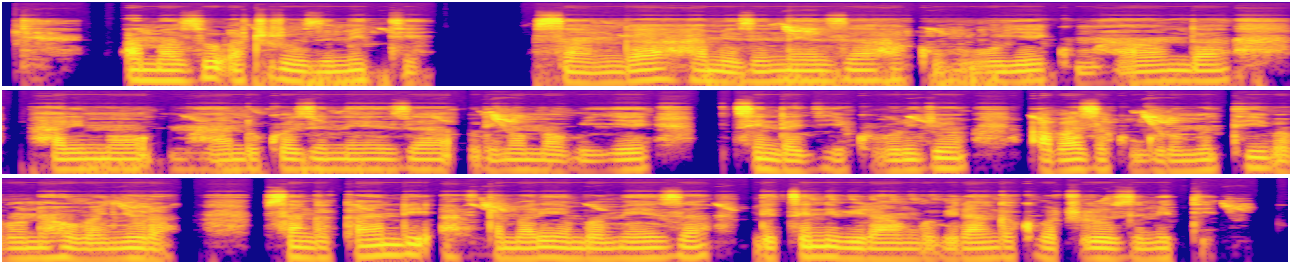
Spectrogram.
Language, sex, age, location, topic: Kinyarwanda, male, 18-24, Nyagatare, health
